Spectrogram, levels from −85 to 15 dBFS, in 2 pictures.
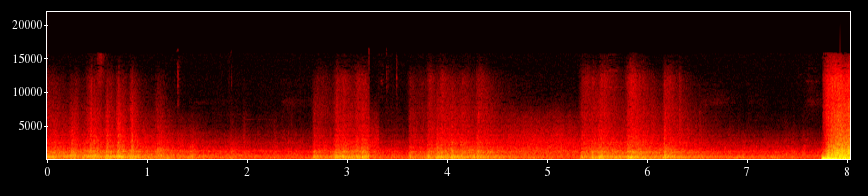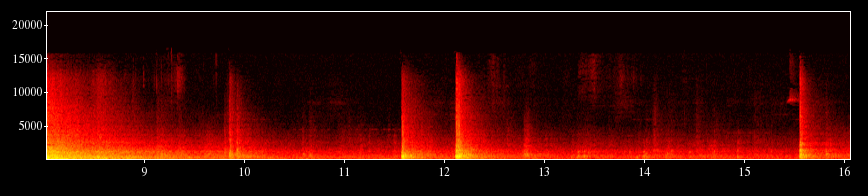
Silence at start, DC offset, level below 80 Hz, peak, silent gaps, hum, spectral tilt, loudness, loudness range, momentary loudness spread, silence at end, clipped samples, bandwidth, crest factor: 0 s; under 0.1%; -32 dBFS; 0 dBFS; none; none; -6 dB/octave; -22 LUFS; 10 LU; 20 LU; 0 s; under 0.1%; 15.5 kHz; 24 dB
